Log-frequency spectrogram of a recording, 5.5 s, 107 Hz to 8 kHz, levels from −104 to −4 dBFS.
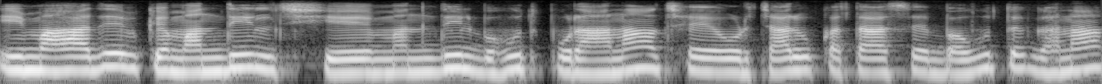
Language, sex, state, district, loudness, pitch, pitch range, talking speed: Maithili, female, Bihar, Supaul, -17 LUFS, 210 Hz, 195-230 Hz, 175 wpm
